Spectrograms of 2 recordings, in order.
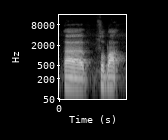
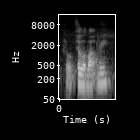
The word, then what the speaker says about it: phlebotomy: I recently got my certificate in phlebot. How do you pronounce that? Phlebotomy.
